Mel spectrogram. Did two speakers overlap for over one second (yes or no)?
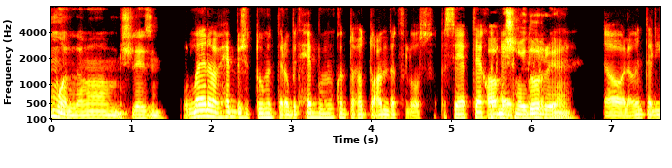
no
